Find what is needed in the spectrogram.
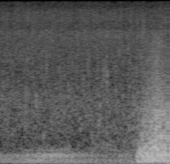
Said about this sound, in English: thunder.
